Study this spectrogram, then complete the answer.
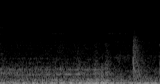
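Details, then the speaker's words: LG washing machine that washed but would not drain or spin; after replacing a cracked part with a new one, the spin cycle works: a deep steady drum rumble with no knocks or scraping. "ลองปั่นแห้งเบิ่งครับเพิ่นว่ามันบ่ปั่นแห้งทำงานแล้วครับผมวินแล้วครับนี่ปั่นแล้วครับ"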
